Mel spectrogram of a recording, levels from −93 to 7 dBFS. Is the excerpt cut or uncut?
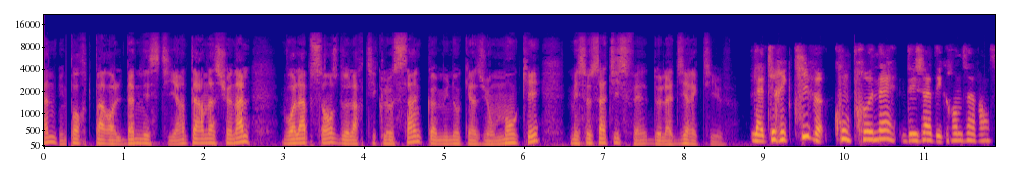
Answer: uncut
